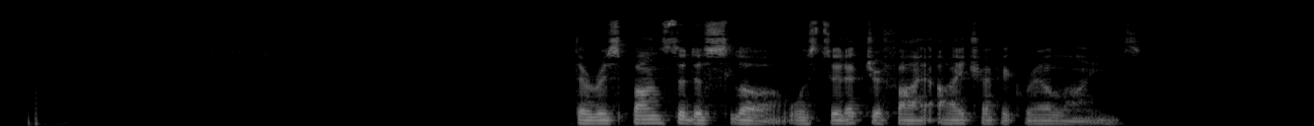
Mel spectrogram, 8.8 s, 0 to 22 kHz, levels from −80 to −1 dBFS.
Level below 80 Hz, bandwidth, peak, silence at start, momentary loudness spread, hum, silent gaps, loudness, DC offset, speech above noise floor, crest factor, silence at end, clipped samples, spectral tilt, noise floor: -70 dBFS; 11.5 kHz; -26 dBFS; 3.85 s; 13 LU; none; none; -44 LUFS; under 0.1%; 46 dB; 22 dB; 1.15 s; under 0.1%; -4 dB/octave; -90 dBFS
